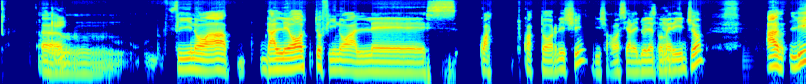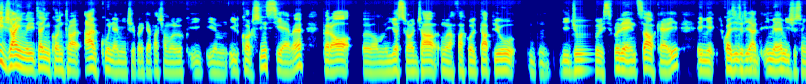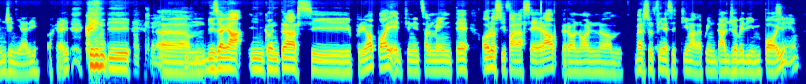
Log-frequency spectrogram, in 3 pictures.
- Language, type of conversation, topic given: Italian, podcast, Come gestisci il tuo tempo tra studio e vita sociale?
- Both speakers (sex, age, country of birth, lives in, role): male, 20-24, Italy, Italy, guest; male, 30-34, Italy, Italy, host
- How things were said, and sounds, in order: static; other noise; other background noise; unintelligible speech; distorted speech; tapping; laughing while speaking: "quindi"; chuckle; "tendenzialmente" said as "tenezialmente"; "quindi" said as "quin"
